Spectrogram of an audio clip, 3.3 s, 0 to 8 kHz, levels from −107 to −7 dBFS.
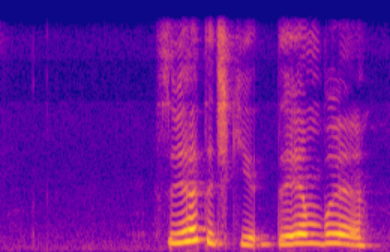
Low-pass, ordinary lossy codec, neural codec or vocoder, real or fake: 7.2 kHz; none; none; real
